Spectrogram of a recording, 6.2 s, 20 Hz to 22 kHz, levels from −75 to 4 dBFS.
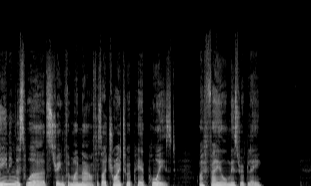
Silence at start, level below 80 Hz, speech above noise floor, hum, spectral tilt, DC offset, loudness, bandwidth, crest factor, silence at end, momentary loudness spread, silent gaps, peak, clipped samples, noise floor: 0 s; -68 dBFS; 57 dB; none; -5.5 dB/octave; under 0.1%; -22 LUFS; 17 kHz; 16 dB; 1 s; 9 LU; none; -6 dBFS; under 0.1%; -78 dBFS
